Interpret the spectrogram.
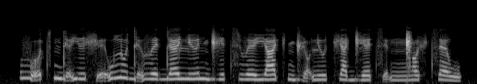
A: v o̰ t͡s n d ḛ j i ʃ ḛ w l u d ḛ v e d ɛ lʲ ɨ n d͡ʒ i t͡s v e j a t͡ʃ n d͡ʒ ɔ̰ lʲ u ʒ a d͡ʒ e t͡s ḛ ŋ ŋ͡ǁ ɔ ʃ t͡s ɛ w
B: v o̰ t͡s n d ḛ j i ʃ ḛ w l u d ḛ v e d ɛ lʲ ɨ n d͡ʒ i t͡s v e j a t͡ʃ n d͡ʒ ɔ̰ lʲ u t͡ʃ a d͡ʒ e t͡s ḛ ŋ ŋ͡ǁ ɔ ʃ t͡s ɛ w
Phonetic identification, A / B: B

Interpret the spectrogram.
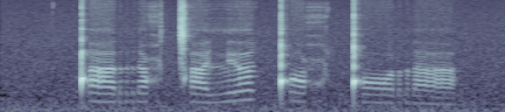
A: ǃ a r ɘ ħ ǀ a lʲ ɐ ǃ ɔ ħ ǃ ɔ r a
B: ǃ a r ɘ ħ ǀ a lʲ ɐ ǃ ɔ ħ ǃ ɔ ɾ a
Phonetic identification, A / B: A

